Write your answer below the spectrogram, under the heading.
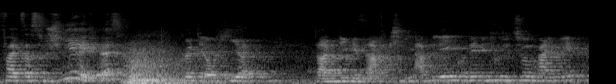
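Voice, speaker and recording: There is audible room echo and loud background noise. A man talks at a fairly quick pace. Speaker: fitness trainer. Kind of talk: tutorial. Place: gym.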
